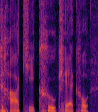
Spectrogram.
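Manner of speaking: every syllable ka, ki, ku, ke, ko stressed hard. Japanese lesson on a learner habit: stress on each of ka ki ku ke ko. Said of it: "you feel you have to put accent on each of them".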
